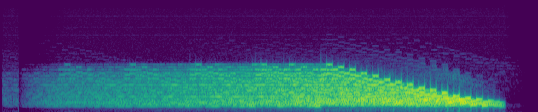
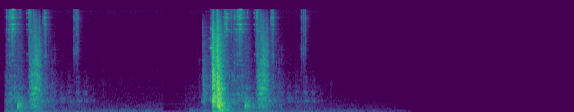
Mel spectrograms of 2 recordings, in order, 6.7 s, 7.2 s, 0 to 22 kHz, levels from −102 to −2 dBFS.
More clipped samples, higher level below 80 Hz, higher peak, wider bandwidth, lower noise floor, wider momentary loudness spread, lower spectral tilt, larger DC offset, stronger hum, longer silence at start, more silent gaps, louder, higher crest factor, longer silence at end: neither; second, -72 dBFS vs -58 dBFS; about the same, -4 dBFS vs -6 dBFS; second, 2.3 kHz vs 15.5 kHz; second, -61 dBFS vs -85 dBFS; first, 23 LU vs 19 LU; first, -10 dB/octave vs -3 dB/octave; neither; neither; first, 1.2 s vs 0.1 s; neither; first, -18 LUFS vs -28 LUFS; second, 16 dB vs 28 dB; second, 0.45 s vs 3.75 s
